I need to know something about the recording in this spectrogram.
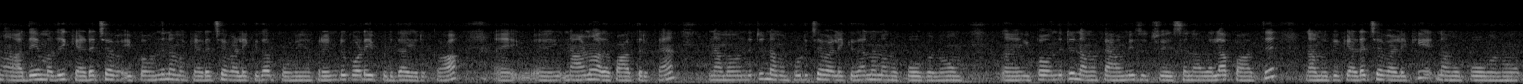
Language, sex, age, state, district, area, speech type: Tamil, female, 18-30, Tamil Nadu, Erode, rural, spontaneous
